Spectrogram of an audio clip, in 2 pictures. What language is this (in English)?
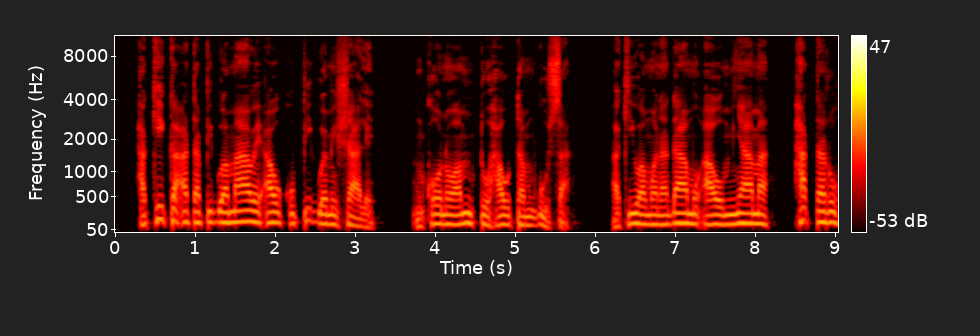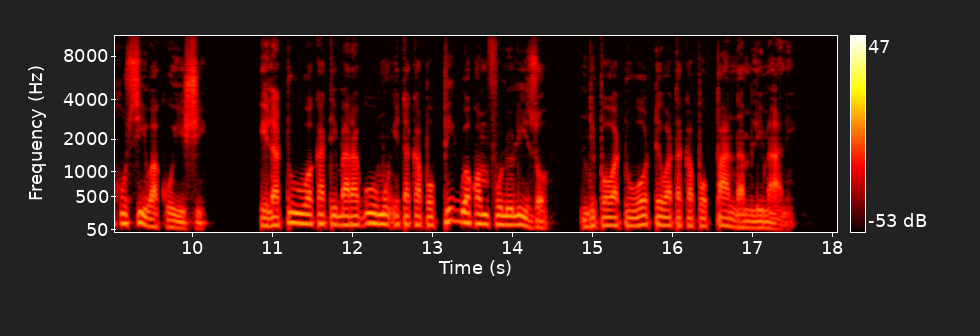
Swahili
